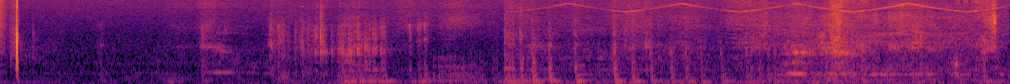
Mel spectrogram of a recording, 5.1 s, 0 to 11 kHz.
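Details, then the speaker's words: Honda CR-V RD1 off the road for over seven years: car switched on while a faint, high, warbling electronic tone keeps sweeping up and down; the immobilizer alarm sounds constantly, alongside central locking faults, cause unknown. "The immobilizer keeps going off. I can turn on the car, but as you can hear in a second here, the alarm is constantly going off."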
